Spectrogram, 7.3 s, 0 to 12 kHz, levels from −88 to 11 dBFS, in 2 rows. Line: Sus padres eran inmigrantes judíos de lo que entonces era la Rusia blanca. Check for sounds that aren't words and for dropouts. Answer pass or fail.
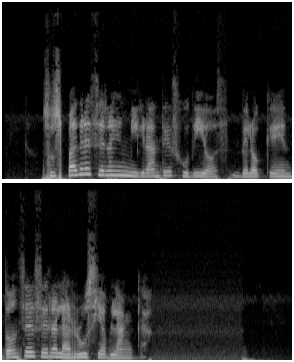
pass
